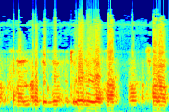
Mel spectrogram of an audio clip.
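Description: Speech only: a person talking without pause, with a narrow, phone-like sound.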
